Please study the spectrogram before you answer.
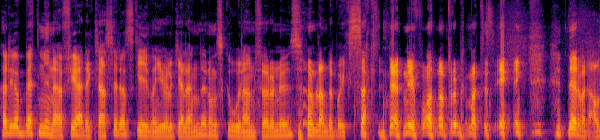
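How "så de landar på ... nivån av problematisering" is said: loud speech with laughter throughout. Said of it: "Förlåt, jag börjar skratta".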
